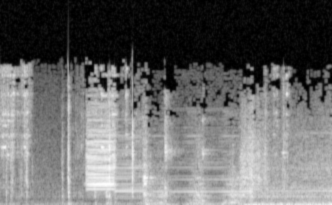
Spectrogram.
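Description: A car engine cranks with a starter motor whirring.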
